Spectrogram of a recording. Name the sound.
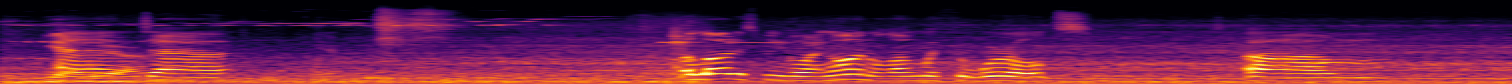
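bus interior engine noise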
